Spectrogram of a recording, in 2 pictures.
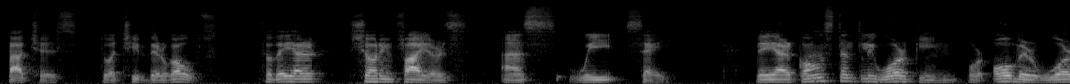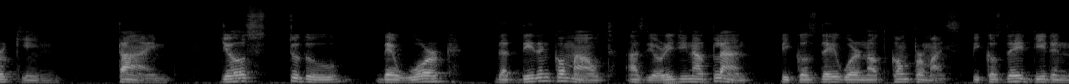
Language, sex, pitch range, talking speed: English, male, 95-125 Hz, 115 wpm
